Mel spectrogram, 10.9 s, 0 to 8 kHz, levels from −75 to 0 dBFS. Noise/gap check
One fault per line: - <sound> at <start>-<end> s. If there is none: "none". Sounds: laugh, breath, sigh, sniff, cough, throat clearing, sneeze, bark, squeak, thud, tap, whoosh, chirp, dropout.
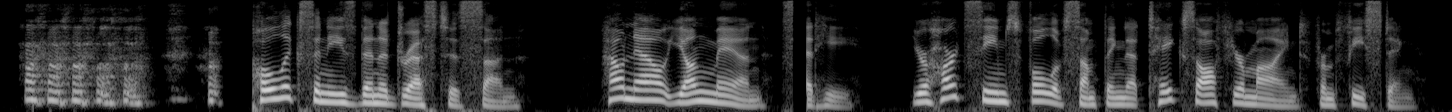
- laugh at 0.1-1.7 s
- dropout at 5.9-6.1 s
